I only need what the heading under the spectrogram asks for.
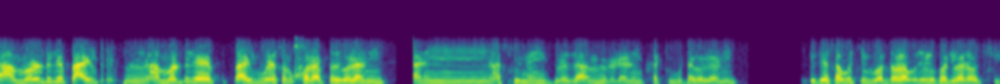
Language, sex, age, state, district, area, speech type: Odia, female, 60+, Odisha, Cuttack, urban, conversation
